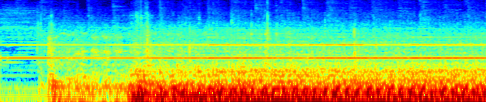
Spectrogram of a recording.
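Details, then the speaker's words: Engine Masters competition hot rod engine on baseline tune, started before going to the chassis dyno: catches after a brief crank, settles into steady deep even idle with no knocks or misses; starts fantastic. "So like I said earlier, I have a baseline tune-up in it. It starts fantastic."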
